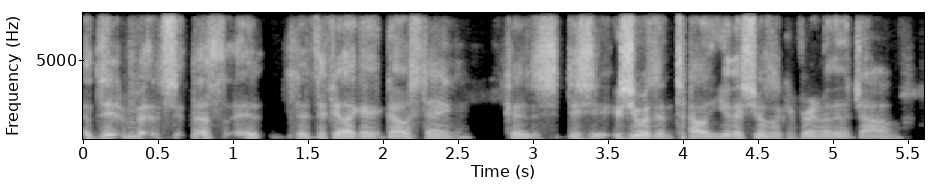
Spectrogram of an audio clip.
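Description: A man's voice: medium pitch, fairly even intonation, fast, warm tone, no echo. A man co-hosting a podcast, chatting casually and reflectively about personal things in a probing, questioning way. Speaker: podcast co-host.

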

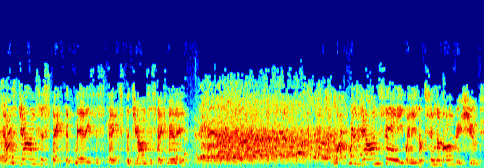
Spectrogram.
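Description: Gushing high-pitched old-time radio announcer. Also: male voice, huge pitch swings, a loud crowd, heavily acted. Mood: melodramatic. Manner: grandiose, drawn-out showman delivery. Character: gushing syrupy kiddie radio host uncle, male. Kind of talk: 1950s radio comedy announcing. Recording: noisy, dull, echoey 1950s radio recording.

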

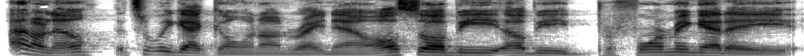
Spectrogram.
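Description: A man's voice: medium pitch, brisk, no room sound, studio quality. A man co-hosting a comedy podcast with slangy, showman-like casual banter and plugs. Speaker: event announcer and performer.

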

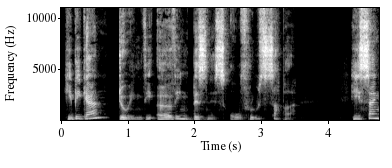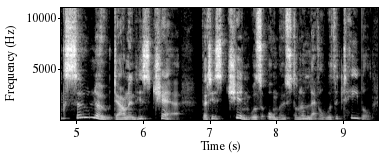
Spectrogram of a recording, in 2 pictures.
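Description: Animated man reading a fussy comic diary. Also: fairly high pitch. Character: fussy, easily affronted middle-class Victorian gentleman diarist. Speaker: audiobook reader. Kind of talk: scripted narration of a comic diary in character.

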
